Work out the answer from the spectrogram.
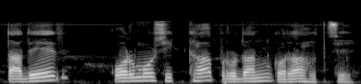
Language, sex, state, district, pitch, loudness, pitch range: Bengali, male, West Bengal, Cooch Behar, 150 Hz, -18 LUFS, 130-175 Hz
